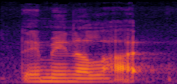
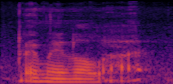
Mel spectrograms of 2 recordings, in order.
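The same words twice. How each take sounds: First: Said in the usual way. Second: Teary. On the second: Real, not acted. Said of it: "I'm getting teary too".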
